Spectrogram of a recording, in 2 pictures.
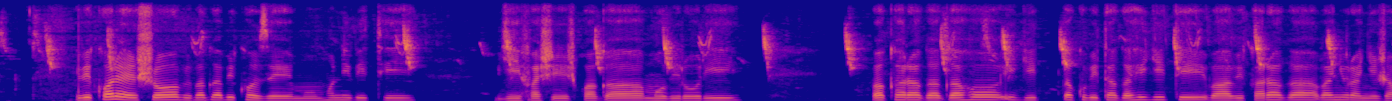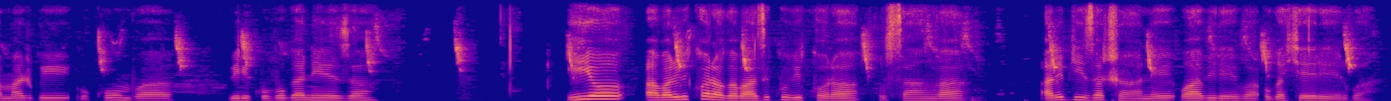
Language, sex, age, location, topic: Kinyarwanda, female, 50+, Musanze, government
